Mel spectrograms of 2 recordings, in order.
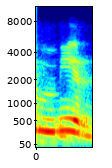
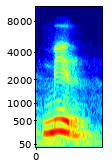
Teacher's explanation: Baca mir. Nun hilang. Bunyi nun tak ada ya. Total hilang ya. Hilang maksimum ya. Mir. Tak ada bunyi nun dah. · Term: idgham bila gunnah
